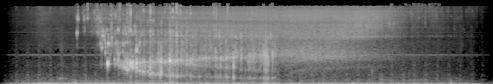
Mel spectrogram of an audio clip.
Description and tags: Champagne poured into a glass - recorded with Zoom
beverage, Champagne, fizzy, liquid, pouring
